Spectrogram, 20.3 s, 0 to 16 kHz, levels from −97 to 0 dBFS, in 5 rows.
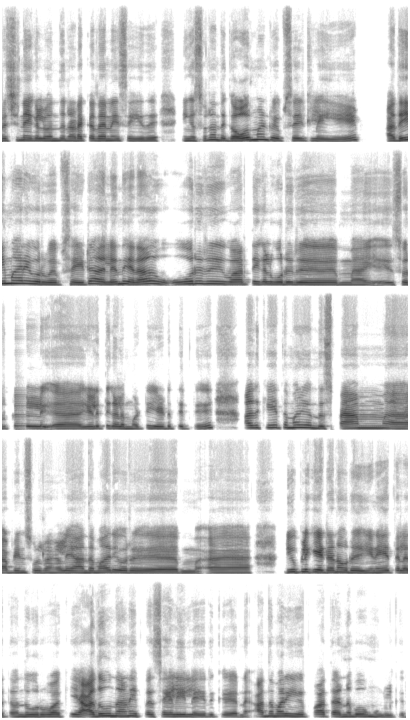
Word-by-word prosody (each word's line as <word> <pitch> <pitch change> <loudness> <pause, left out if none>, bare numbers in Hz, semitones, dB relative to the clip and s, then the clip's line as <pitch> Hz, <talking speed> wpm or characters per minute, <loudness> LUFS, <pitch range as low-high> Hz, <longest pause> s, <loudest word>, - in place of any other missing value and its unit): பிரச்சனைகள் 230 +1 0
வந்து 215 0 -2
நடக்கத்தானே 225 +1 0
செய்யுது. 190 -1 -4 0.3
நீங்க 205 -2 -4
சொன்ன 275 +4 +1
அந்த 235 - -2
கவர்மெண்ட் 270 +3 +5
வெப்சைட்லேயே, 205 -6 -4 0.4
அதே 230 +6 +4
மாரி 320 -1 +4
ஒரு 245 - +2
வெப்சைட்டு. 225 +5 -1
அதுலேருந்து 260 +2 +3
ஏதாவது 270 +6 +4 0.3
ஓரிரு 285 +1 +2 0.2
வார்த்தைகள், 250 +1 +1
ஓரிரு 240 -2 +2 0.4
ம - - -5 0.5
சொற்கள், 235 +2 -4 0.3
அ - - +1 0.3
எழுத்துக்கள 230 0 -1
மட்டும் 220 +3 -3
எடுத்துட்டு, 215 -3 -8 0.5
அதுக்கு 285 +1 -1
ஏத்த 290 0 -2
மாதிரி 305 -1 +3
அந்த 235 -2 0
ஸ்பேம் 245 +1 +3 0.4
அப்படீன்னு 215 +2 -4
சொல்றாங்கல்லையா, 210 +1 -2
அந்த 230 +1 -2
மாரி 240 0 +1
ஒரு 205 -1 -2 0.5
ம் 180 - -8 0.2
அ - - -2 0.7
டூயூப்ளிகேட்டான 250 -2 +4
ஒரு 215 - +1
இணையதளத்தை 215 -2 -2
வந்து 210 0 -1
உருவாக்கி, 210 +2 -2
அதுவும் 260 +3 +3
தான 260 +1 +1
இப்ப 215 -2 -6
செயலியில 215 -1 +1
இருக்குன்னு, 190 -1 -6
அந்த 250 +2 -1
மாரி 260 0 +2 0.3
பார்த்த 215 -1 0
அனுபவம் 220 0 -1
உங்களுக்கு 175 -1 -12
230 Hz, 150 wpm, -24 LUFS, 210-250 Hz, 0.7 s, கவர்மெண்ட்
